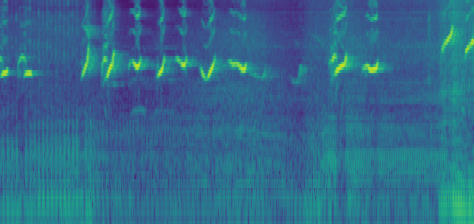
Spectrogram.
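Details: Greater green leafbird song played to stimulate birds after moulting: a series of short, twisting whistled notes in quick succession, a brief lull, then more whistles, over low background hum.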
